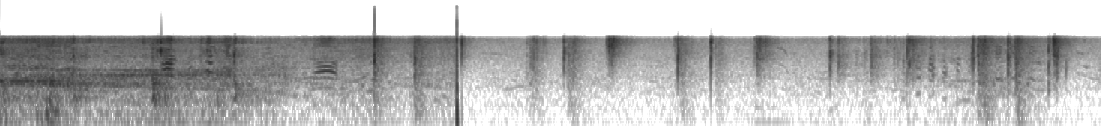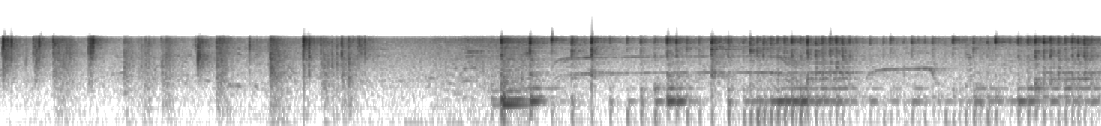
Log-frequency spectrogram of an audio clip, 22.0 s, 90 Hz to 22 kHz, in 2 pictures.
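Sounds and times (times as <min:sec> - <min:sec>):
sharp hand claps: 0:04.6 - 0:14.8.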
